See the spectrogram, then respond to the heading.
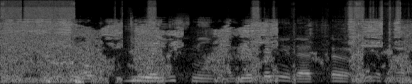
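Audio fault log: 0.78–1.43 s and 1.60–4.13 s, speech suppressed in double talk: the level sinks by about 15 dB, then by about 25 dB, dipping for roughly 2.7 seconds. This is likely an echo canceller attenuating overlapping talk.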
